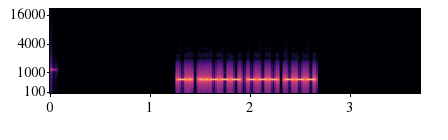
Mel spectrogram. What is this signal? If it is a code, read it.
Morse code, heard as a keyed tone, about 44 wpm, 700 Hz. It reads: N2OO
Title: Easy Call Signs - 45wpm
